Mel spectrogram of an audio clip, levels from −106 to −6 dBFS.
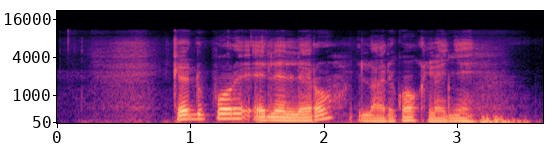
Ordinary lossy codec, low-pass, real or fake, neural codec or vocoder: none; 10.8 kHz; real; none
